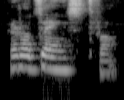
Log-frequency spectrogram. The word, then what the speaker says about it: rodzeństwo: So when you introduce your siblings to somebody, you will say, to jest moje rodzeństwo. And this one is quite tricky to pronounce. Try with me. Rodzeństwo.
